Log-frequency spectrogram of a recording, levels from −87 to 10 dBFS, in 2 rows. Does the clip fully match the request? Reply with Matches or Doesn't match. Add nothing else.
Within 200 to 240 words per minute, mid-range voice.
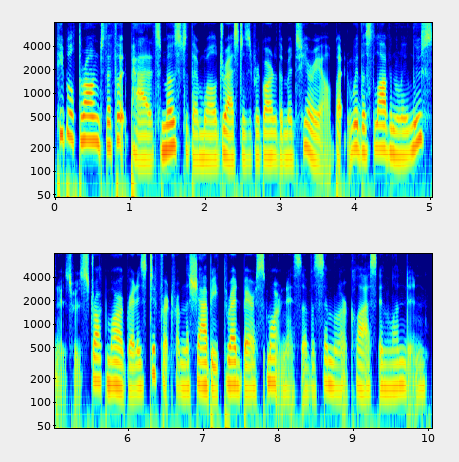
Matches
